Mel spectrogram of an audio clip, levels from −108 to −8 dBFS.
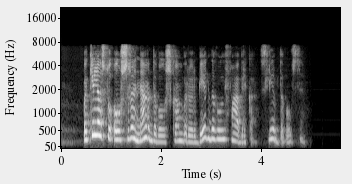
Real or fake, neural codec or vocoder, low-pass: fake; codec, 16 kHz, 16 kbps, FunCodec, trained on Chinese and English, 50 frames a second; 7.2 kHz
